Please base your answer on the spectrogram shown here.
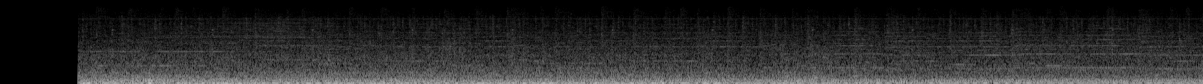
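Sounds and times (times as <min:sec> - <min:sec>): car road and engine rumble: 0:00.8 - 0:12.0.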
